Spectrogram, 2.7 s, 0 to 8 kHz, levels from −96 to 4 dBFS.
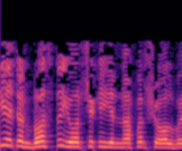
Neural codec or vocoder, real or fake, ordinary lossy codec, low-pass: codec, 44.1 kHz, 7.8 kbps, Pupu-Codec; fake; MP3, 24 kbps; 7.2 kHz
